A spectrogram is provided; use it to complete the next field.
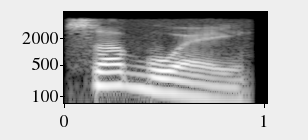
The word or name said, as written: subway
